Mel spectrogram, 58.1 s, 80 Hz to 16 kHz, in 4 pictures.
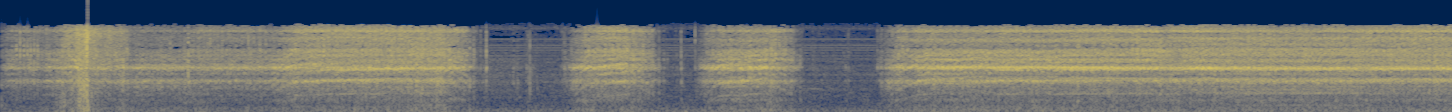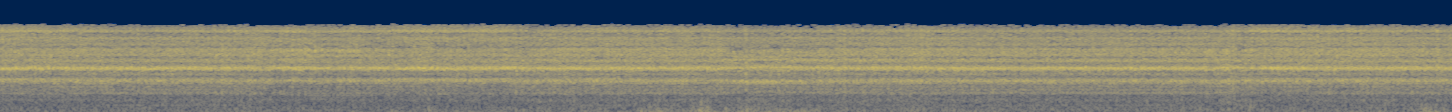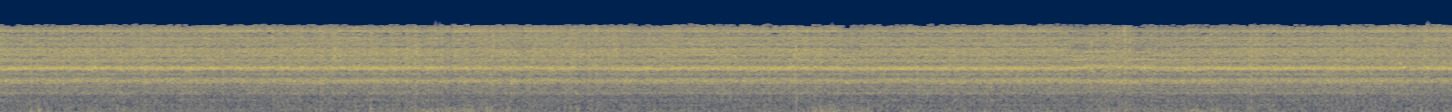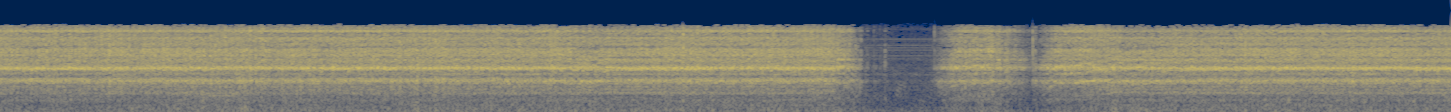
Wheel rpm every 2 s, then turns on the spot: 70, 120, 60, 60, 80, 160, 160, 160, 160, 160, 160, 160, 160, 160, 160, 160, 160, 160, 160, 160, 160, 160, 160, 160, 160, 150, 50, 140, 160.
4-6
